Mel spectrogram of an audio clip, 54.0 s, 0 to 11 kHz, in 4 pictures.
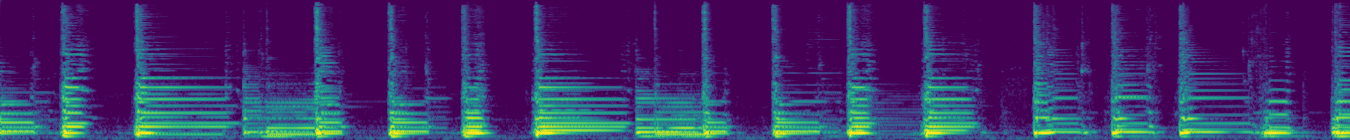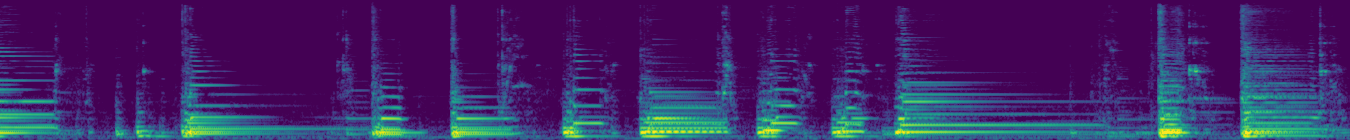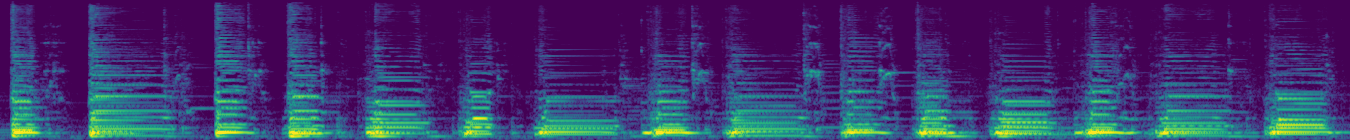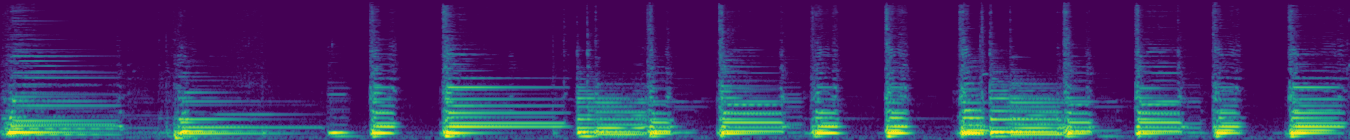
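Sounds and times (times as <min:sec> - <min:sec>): acoustic guitar strummed chords: 0:00.0 - 0:54.0.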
